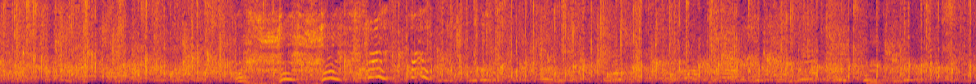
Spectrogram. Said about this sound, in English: This show's come to the point where people cheer when somebody pulls out one movie.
